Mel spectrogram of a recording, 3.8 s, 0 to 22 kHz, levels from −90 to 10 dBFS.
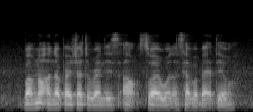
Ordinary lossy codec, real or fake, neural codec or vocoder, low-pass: none; real; none; 7.2 kHz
